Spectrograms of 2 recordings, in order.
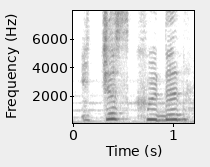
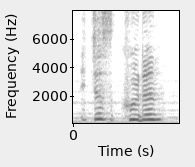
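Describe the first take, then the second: No difference in how they are said.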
